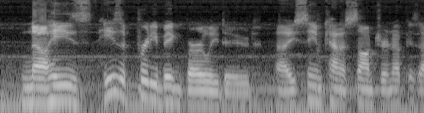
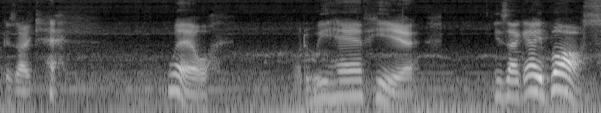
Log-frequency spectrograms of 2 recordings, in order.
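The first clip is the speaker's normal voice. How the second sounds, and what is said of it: Bad guy character accent. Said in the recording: “there's that accent again. They're a bad guy. ... Bad guy speaking. ... It's a bad guy accent right there.”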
